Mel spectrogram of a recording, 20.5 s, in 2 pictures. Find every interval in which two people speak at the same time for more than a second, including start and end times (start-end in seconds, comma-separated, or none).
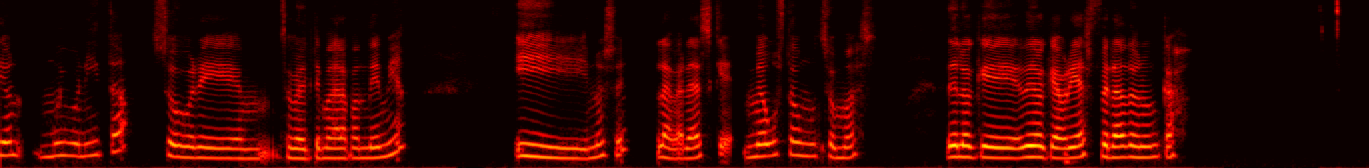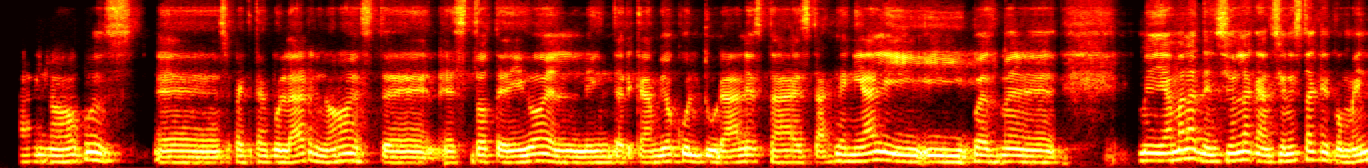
none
